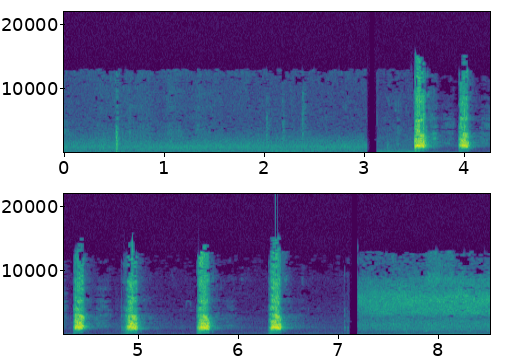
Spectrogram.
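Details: Pomchi, a Pomeranian and Chihuahua mix dog, gives six short, sharp yapping barks in quick succession over about three seconds. Before and after the barks, a steady low background hum can be heard.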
